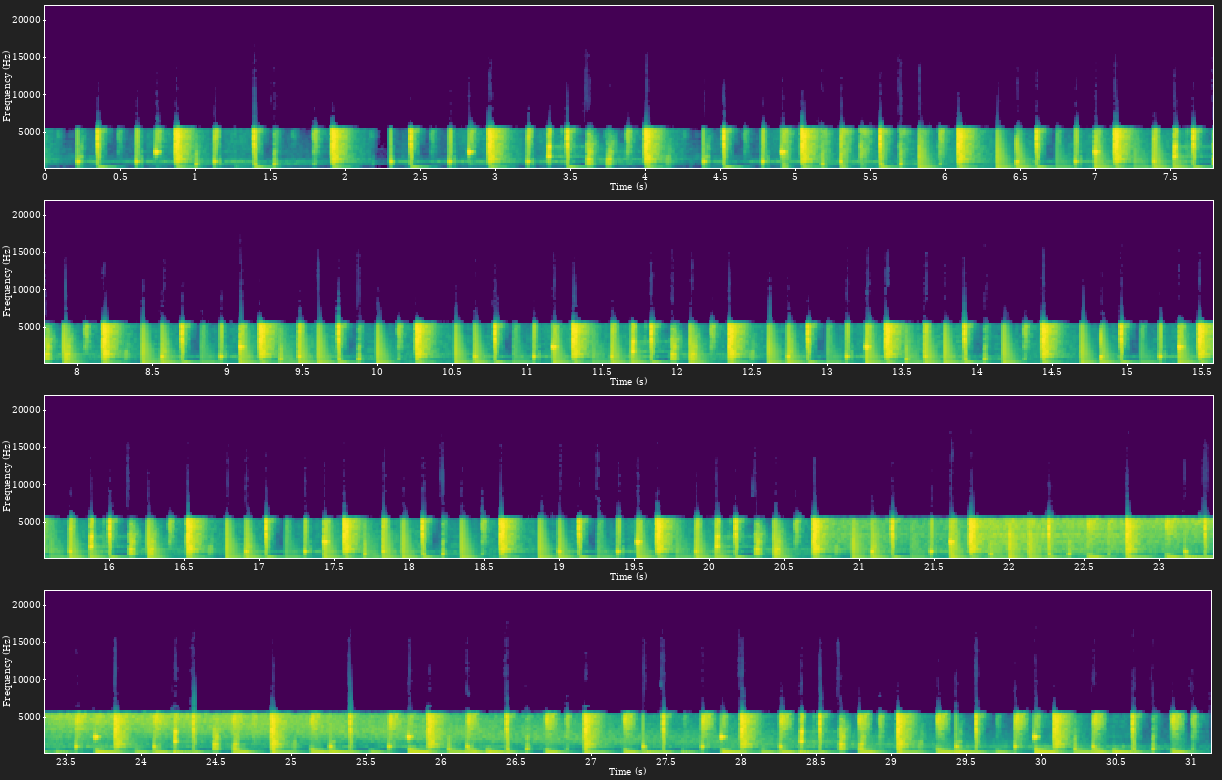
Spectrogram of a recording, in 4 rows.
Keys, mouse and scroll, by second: 0.3-1.0 scroll down 1, 1.1-1.5 scroll up 1, 2.2 click, 5.5 click, 5.6 click, 6.2 scroll up 1, 6.9 click, 8.3 click, 9.7 click, 10.5 click, 13.4 right click, 13.5 right click, 14.1 click, 15.7 click, 17.3 click, 17.6 right click, 19.0 right click, 19.1 click, 19.2 click, 19.5 right click, 19.6 right click, 19.8 right click, 19.8 double right click, 20.2 click, 20.3 click, 20.7 double right click, 20.7 double right click, 20.8 click, 20.9 click, 21.0 click, 21.1 double click, 22.7 click, 23.3 click, 23.3 click, 24.3 click, 24.3 click, 24.9 click, 25.7 click, 27.2 click, 29.2 click.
